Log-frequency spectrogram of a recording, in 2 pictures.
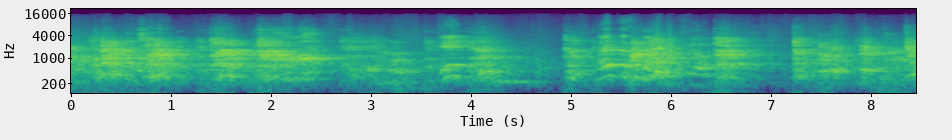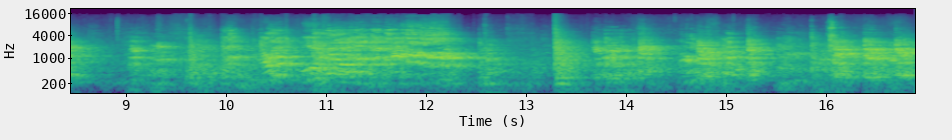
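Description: Pigs squeal and grunt loudly.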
